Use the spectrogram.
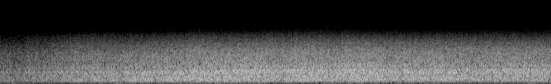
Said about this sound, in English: A car traveling fast along the road to Eastwood. Its twin lights cutting beams in the darkness of the night.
